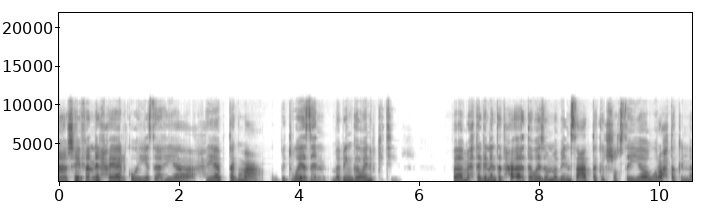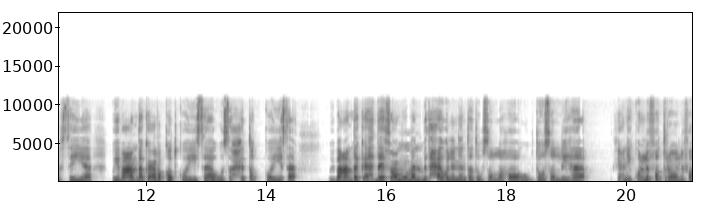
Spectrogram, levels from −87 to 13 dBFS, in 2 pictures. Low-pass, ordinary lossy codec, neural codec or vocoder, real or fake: 10.8 kHz; none; none; real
